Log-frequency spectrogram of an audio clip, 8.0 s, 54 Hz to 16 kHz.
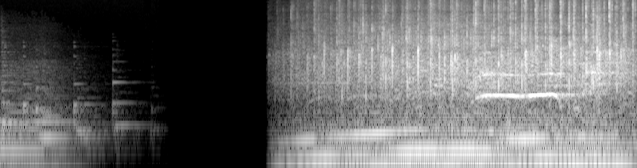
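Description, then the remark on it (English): After a brief stretch of silence, a large crowd at open windows breaks into sustained, dense applause for hospital workers and ambulance drivers at 7 o'clock in the evening, with scattered cheers and a single sharp whistle, the clapping steady and loud until the end. “In the spring, people started applauding hospital workers and ambulance drivers at 7 o'clock every night.”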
